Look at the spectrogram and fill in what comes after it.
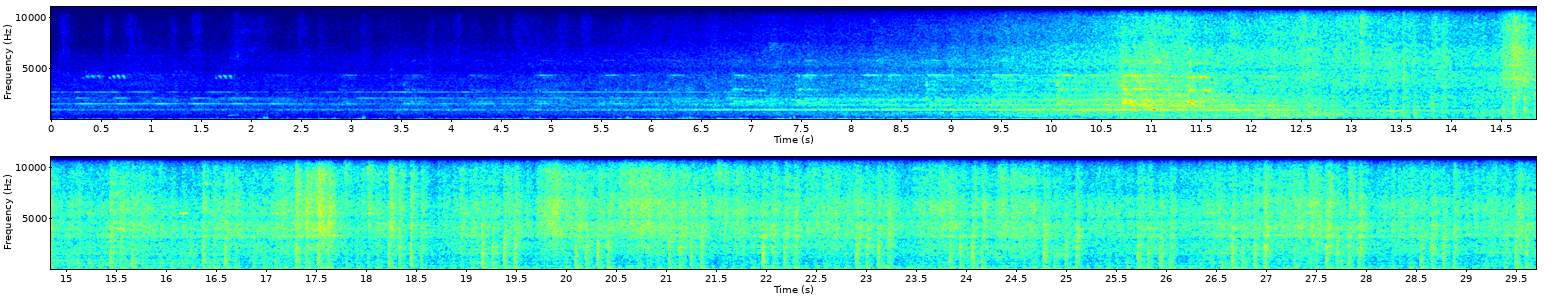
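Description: BNSF freight diesel locomotives approaching with the horn sounding a steady chord that grows louder and drops in pitch as they pass, about twelve seconds in. Then the coal hopper cars roll by with a loud steady rumble and rhythmic clickety-clack of wheels over rail joints.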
